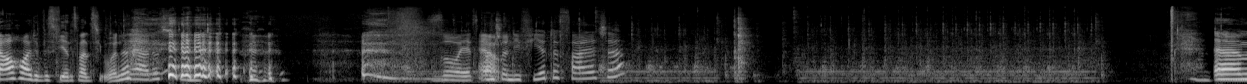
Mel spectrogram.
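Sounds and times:
speech: 0.0 - 2.9, 3.6 - 6.5, 12.0 - 12.4
laughter: 1.3 - 2.9
sewing machine stitching: 5.8 - 11.1.

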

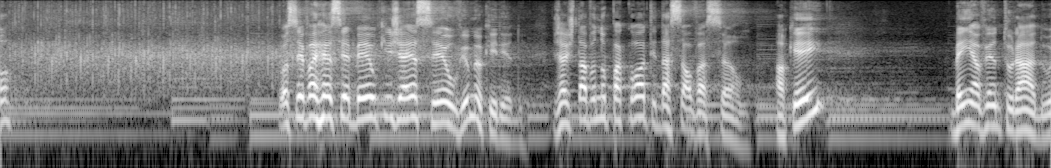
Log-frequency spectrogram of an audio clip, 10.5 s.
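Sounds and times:
speech: 0.0 - 0.2, 2.5 - 8.4, 9.5 - 10.4
audience applauding: 0.0 - 4.4.

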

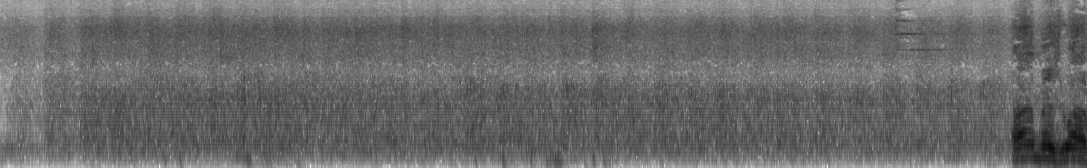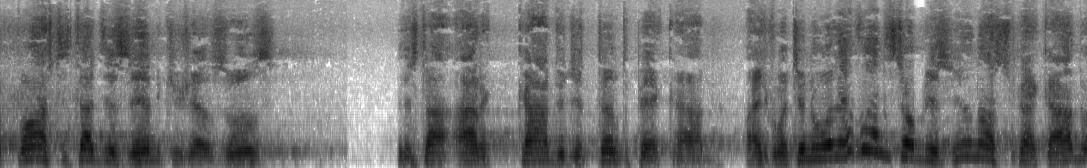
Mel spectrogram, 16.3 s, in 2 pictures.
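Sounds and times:
audience applauding: 0.0 - 8.2
speech: 7.6 - 10.3, 11.1 - 16.2.

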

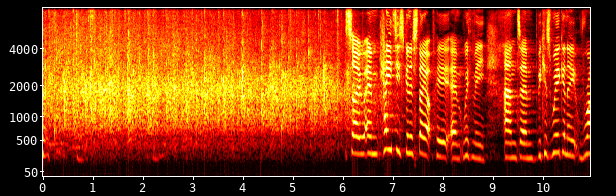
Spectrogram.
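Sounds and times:
audience applause: 0.0 - 6.4
speech: 6.1 - 10.9.

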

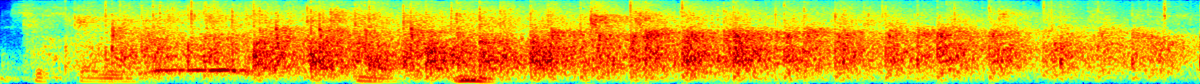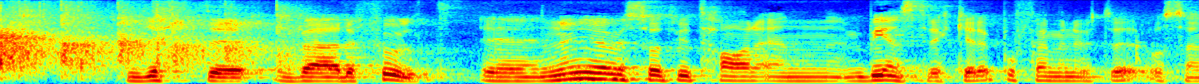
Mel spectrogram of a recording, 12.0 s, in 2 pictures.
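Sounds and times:
speech: 0.0 - 0.7, 6.6 - 11.9
audience applause: 0.0 - 7.5.

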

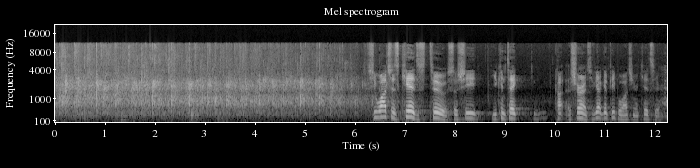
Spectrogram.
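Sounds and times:
audience applause: 0.0 - 6.3
speech: 6.4 - 12.2.

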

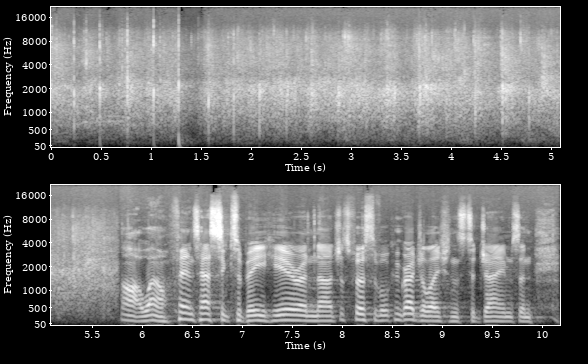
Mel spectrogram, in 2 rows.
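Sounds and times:
audience applause: 0.0 - 7.7
laughter: 0.0 - 10.1
speech: 5.8 - 10.1.

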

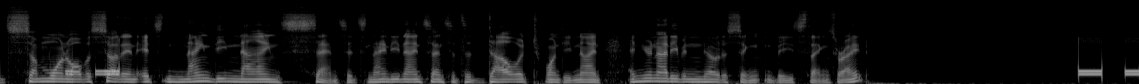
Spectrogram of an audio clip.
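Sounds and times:
speech: 0.0 - 8.8
telephone line tone after a caller's line drops on a call-in show: 0.9 - 1.2, 10.8 - 11.3.

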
